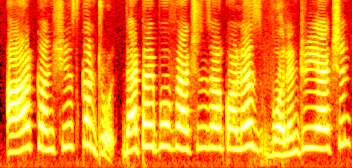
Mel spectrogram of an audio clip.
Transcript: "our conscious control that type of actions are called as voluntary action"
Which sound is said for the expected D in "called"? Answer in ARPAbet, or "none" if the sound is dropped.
none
